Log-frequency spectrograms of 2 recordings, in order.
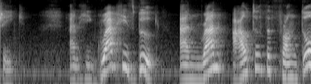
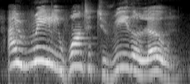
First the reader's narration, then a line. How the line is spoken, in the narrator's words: pleaded Jake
